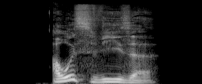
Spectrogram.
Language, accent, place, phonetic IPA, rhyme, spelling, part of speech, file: German, Germany, Berlin, [ˈaʊ̯sˌviːzə], -aʊ̯sviːzə, auswiese, verb, De-auswiese.ogg
- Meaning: first/third-person singular dependent subjunctive II of ausweisen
